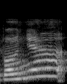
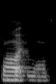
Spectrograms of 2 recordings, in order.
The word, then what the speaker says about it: Bogna: Thank you so much, Cheyenne, and congratulations to both of you, Chloe and I'm not sure, is it Bonya or am I saying that right? It's pronounced Bogna, but it's fine.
